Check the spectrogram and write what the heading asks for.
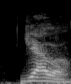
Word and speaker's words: giallo: is it pronounced Giallo? – Giallo.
